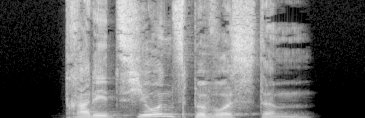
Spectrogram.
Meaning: strong dative masculine/neuter singular of traditionsbewusst
- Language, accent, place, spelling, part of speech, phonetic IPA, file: German, Germany, Berlin, traditionsbewusstem, adjective, [tʁadiˈt͡si̯oːnsbəˌvʊstəm], De-traditionsbewusstem.ogg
